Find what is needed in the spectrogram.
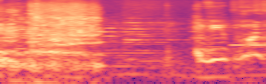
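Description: A single short, loud roar like a big cat's, lasting about three-quarters of a second, with a falling pitch.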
